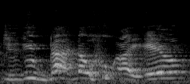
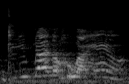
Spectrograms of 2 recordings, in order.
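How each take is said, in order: First: Higher, slow, hammed-up diva; slowed, haughty do you know who I am; mock diva outrage. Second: Much higher and fast, hammed-up diva squeal; quick, squeaky do you know who I am; shrill mock outrage. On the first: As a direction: drag out the entitled question like a star. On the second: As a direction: fire it off like an offended celebrity. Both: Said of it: "I was like".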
